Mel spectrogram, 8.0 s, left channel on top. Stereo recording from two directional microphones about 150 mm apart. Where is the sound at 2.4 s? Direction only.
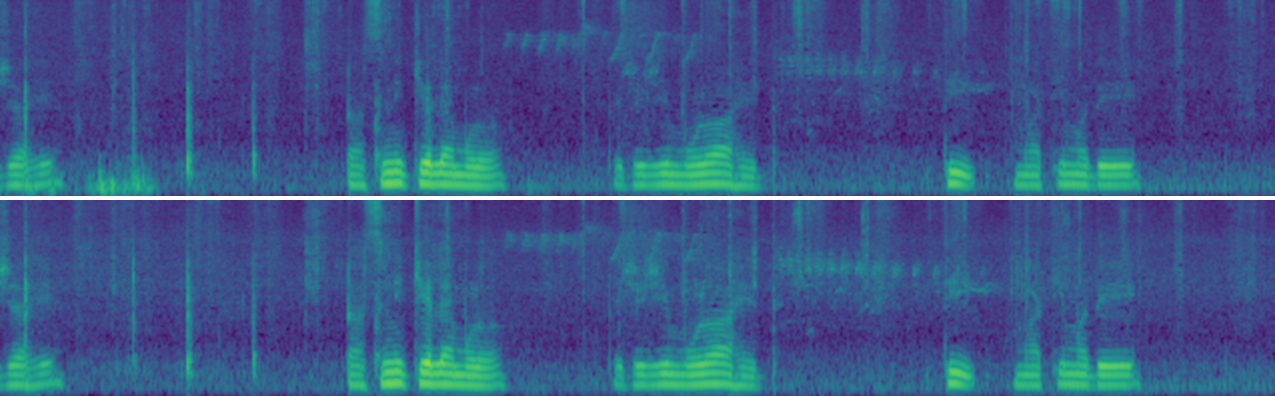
10° left (ahead or behind).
